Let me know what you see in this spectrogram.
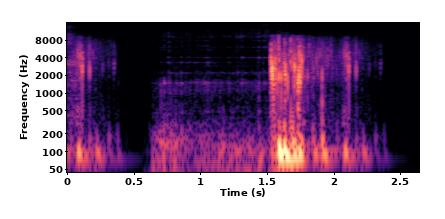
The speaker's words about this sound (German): Bevor man hier in den nächsten Raum kommt, muss man eine Art Rätsel mit Dominosteinen lösen. Aber warum eigentlich? Hm. Oh, ich habe mich versehentlich auf einen der Steine gelehnt und jetzt ist er umgefallen. Und oh Gott.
